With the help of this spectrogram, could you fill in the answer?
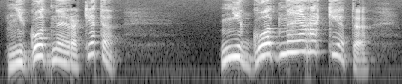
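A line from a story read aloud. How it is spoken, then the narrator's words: Exclaimed. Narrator (Russian): воскликнула она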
